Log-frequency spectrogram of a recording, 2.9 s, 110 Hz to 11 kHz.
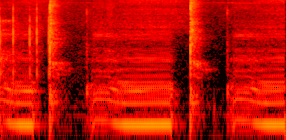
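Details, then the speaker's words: Lansinoh Signature Pro double electric breast pump running: steady motor hum in long strokes with clicks about every 1.4 seconds, cycling at strong suction. "nce you have a letdown you can push this button here and switch it over into expression mode it's going to be a much more rhythmic and slow cycle speed like a baby would do as well"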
